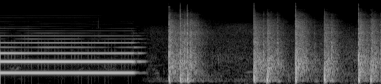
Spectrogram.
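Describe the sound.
Gunshots at the Feldschießen, Switzerland's annual field shooting festival, where rifles fire in a field competition. A sustained horn-like tone comes first, then several loud, sharp cracks ring out at irregular intervals.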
